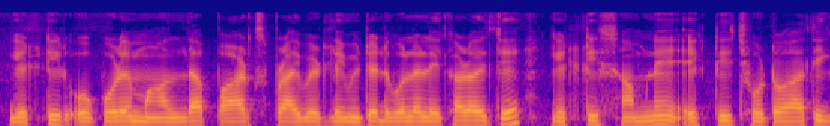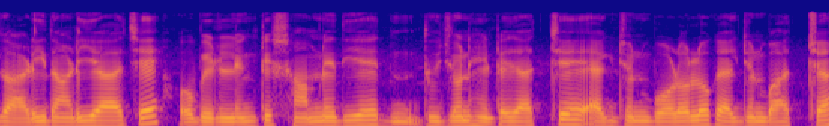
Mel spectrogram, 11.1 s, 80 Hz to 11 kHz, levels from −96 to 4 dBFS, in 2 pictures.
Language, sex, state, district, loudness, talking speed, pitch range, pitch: Bengali, male, West Bengal, Malda, -22 LUFS, 170 wpm, 110-120 Hz, 110 Hz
